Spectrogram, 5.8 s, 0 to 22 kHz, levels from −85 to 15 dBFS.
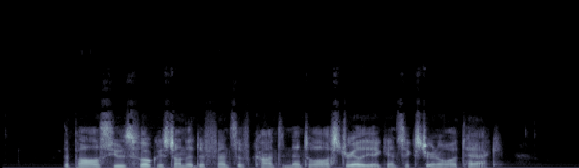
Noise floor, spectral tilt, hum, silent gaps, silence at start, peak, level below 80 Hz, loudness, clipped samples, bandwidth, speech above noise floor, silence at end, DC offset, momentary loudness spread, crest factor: -65 dBFS; -4 dB/octave; none; none; 0.65 s; -2 dBFS; -52 dBFS; -23 LUFS; under 0.1%; 8.8 kHz; 40 dB; 0.8 s; under 0.1%; 11 LU; 24 dB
